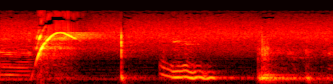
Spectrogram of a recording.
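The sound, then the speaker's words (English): Cartoonish effects stand in for an arrow shot from a bow in a William Tell stage act: a rising whistle-like boing, a sharp knock of impact, a wobbling twang, then another thud with a brief rattle. “William Tell draws back his bow and... I will now put the arrow through the apple.”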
